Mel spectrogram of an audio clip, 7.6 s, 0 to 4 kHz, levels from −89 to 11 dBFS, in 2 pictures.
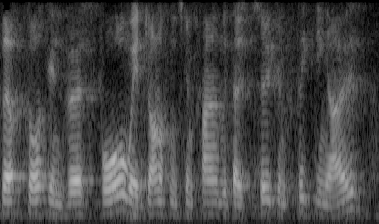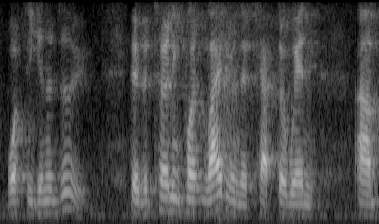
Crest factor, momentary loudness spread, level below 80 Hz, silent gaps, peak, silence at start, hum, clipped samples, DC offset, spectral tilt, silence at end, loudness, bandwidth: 20 dB; 14 LU; -66 dBFS; none; -6 dBFS; 0 s; none; under 0.1%; under 0.1%; -8.5 dB/octave; 0 s; -28 LUFS; 4 kHz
